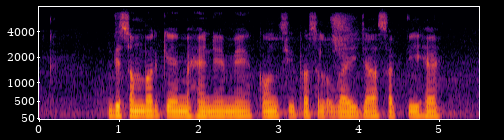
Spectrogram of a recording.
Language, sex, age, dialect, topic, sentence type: Hindi, male, 25-30, Garhwali, agriculture, question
